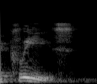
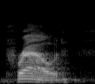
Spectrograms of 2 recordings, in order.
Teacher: So one common example in English is found in the production of consonant clusters at the beginning of words, where normally voiced liquids take on the voiceless quality of the preceding voiceless consonant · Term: voiceless liquids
